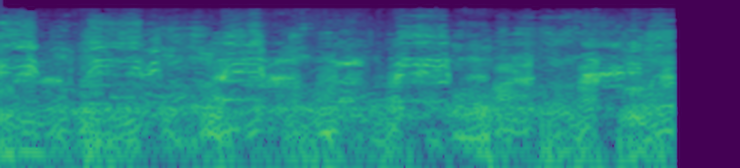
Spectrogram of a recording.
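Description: A pig grunts and oinks almost without pause, short harsh nasal bursts several times a second, with a few higher squealing notes among them.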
